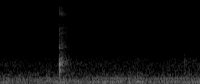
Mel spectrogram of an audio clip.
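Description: A single sharp click about half a second in, with a fainter click near the end, over a faint steady hum.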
